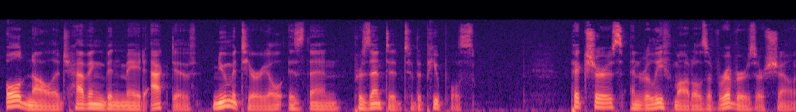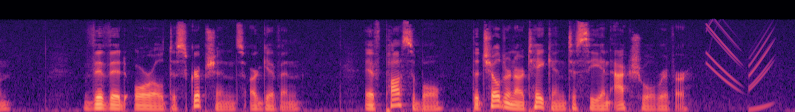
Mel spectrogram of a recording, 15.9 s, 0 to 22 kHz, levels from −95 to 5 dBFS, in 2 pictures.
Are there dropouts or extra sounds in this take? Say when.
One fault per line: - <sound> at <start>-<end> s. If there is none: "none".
- chirp at 15.0-15.7 s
